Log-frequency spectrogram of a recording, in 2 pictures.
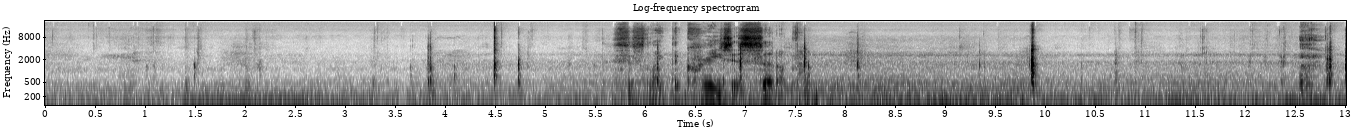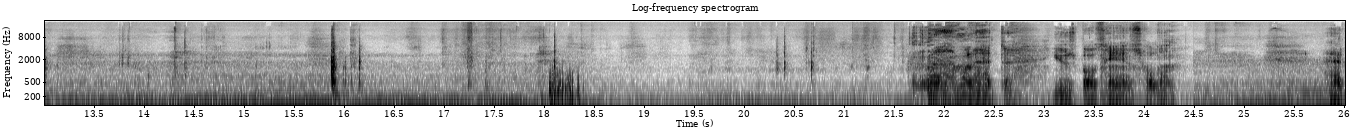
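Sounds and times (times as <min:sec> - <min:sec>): low rumble: 0:07.4 - 0:21.8.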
